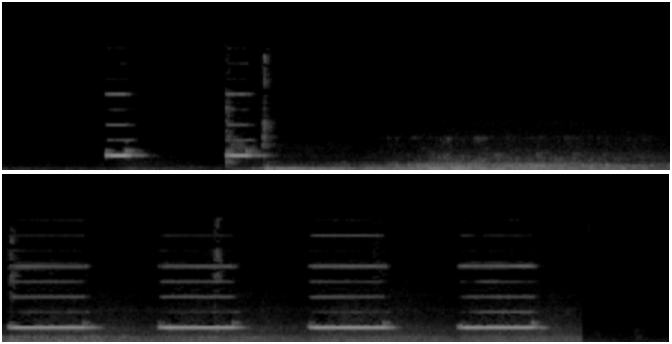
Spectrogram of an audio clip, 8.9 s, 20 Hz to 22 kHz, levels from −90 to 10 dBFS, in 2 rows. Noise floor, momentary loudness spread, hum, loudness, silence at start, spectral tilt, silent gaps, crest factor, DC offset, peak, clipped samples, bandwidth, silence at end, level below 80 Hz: -79 dBFS; 20 LU; none; -37 LUFS; 0.7 s; -3 dB/octave; none; 14 dB; under 0.1%; -28 dBFS; under 0.1%; 16 kHz; 0.6 s; -90 dBFS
